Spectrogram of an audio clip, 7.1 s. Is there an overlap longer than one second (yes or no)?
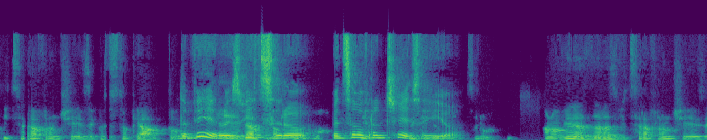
yes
